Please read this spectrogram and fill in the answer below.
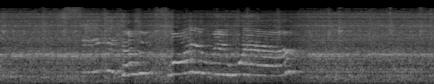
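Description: Electric tilt-head stand mixer running at its low starting speed with a steady motor whine, mixing wet meatloaf mixture in its bowl. From about one second in to about three seconds, a high voice wavering in pitch sounds over it.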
